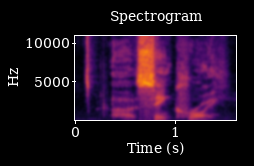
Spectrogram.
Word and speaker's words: St. Croix: St. Croix. Stcrouix. Yeah, it doesn't look like St. Croix in any way you would spell it phonetically if you're a foreigner.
